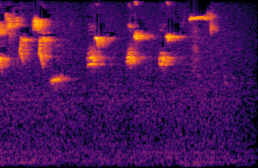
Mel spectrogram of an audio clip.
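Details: Song sparrow song fragment: a run of separate, high, clear whistled notes with small pitch jumps, repeated at a steady pace and fading toward the close.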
